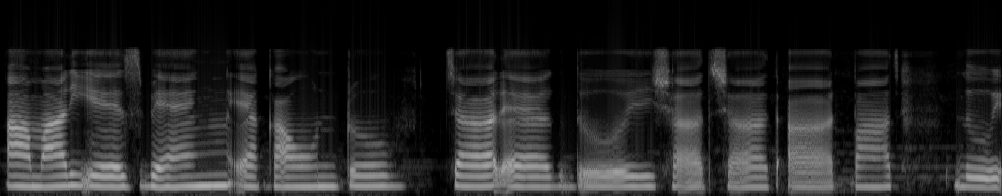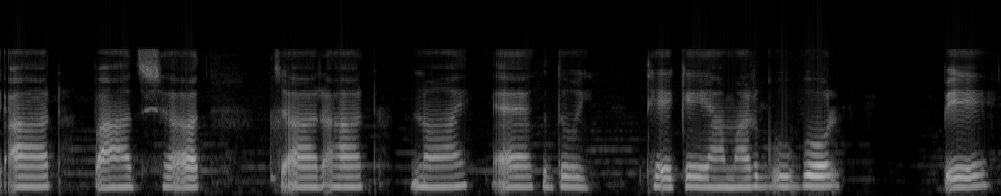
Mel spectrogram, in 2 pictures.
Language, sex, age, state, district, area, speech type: Bengali, female, 45-60, West Bengal, Dakshin Dinajpur, urban, read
